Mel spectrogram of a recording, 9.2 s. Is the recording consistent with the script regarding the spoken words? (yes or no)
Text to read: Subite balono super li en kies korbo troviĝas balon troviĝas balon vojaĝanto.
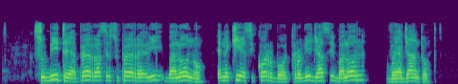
no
